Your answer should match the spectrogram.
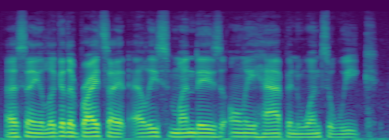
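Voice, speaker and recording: A man's voice: fairly low pitch, flat delivery, normal speed, no room sound. A young man hosting a podcast, telling stories in casual chat with lots of fillers and restarts. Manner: rambling storytelling, many restarts and fillers. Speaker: podcast host.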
